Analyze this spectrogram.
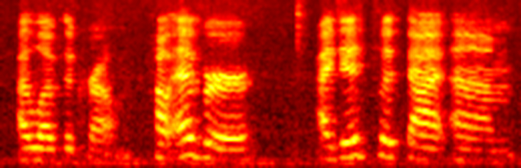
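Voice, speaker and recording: Over noticeable background noise, a woman talks with a fairly high pitch and ordinary pitch variation. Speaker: YouTuber. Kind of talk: livestream Q&A.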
